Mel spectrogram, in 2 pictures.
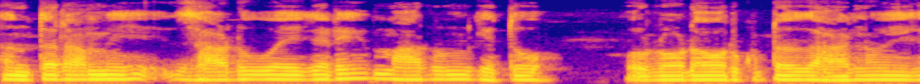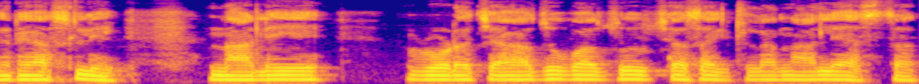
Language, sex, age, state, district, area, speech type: Marathi, male, 30-45, Maharashtra, Thane, urban, spontaneous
